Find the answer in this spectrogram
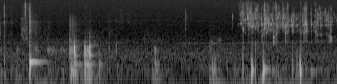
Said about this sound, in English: And since we're talking about wine, let me go grab myself a glass. Let's pour it up a little. I'm going to grab some wine.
